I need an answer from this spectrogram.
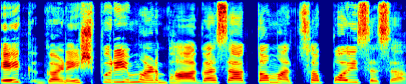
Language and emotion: Goan Konkani, neutral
